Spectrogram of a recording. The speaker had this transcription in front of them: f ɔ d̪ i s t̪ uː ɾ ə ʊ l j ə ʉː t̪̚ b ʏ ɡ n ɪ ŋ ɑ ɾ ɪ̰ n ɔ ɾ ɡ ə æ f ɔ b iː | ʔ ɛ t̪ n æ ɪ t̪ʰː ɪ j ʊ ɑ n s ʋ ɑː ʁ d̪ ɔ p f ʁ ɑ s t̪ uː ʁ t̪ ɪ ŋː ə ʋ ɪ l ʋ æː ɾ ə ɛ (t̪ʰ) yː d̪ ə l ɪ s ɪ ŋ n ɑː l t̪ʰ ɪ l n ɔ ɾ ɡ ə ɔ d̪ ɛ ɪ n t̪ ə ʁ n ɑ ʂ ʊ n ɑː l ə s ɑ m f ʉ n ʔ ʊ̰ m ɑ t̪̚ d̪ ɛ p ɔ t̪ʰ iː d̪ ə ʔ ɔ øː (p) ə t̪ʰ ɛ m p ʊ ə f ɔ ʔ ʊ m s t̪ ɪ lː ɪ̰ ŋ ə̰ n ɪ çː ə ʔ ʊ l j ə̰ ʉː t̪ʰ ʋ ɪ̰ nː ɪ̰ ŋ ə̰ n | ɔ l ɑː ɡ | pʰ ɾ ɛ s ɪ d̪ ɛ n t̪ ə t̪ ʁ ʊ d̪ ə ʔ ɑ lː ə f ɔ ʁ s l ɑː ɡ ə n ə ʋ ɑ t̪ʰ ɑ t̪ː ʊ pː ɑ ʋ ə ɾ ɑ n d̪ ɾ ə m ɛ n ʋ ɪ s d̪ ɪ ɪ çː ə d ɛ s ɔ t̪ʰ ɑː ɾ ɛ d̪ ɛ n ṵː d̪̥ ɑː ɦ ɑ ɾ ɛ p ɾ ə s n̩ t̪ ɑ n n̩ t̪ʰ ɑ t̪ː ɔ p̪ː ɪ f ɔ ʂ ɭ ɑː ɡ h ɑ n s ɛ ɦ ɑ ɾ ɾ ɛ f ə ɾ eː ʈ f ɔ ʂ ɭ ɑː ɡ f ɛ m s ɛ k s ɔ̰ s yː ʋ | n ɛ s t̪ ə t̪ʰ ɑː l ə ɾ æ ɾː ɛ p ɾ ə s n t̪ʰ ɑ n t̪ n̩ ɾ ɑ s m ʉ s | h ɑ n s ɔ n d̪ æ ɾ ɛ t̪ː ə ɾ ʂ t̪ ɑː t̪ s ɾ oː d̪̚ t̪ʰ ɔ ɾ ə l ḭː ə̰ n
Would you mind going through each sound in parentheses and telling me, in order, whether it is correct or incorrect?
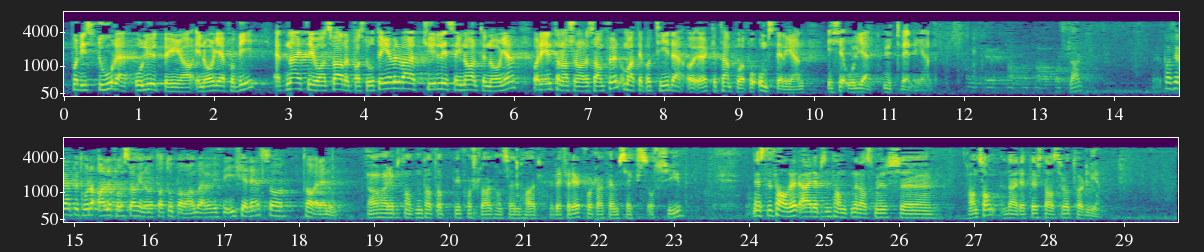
correct, incorrect: k

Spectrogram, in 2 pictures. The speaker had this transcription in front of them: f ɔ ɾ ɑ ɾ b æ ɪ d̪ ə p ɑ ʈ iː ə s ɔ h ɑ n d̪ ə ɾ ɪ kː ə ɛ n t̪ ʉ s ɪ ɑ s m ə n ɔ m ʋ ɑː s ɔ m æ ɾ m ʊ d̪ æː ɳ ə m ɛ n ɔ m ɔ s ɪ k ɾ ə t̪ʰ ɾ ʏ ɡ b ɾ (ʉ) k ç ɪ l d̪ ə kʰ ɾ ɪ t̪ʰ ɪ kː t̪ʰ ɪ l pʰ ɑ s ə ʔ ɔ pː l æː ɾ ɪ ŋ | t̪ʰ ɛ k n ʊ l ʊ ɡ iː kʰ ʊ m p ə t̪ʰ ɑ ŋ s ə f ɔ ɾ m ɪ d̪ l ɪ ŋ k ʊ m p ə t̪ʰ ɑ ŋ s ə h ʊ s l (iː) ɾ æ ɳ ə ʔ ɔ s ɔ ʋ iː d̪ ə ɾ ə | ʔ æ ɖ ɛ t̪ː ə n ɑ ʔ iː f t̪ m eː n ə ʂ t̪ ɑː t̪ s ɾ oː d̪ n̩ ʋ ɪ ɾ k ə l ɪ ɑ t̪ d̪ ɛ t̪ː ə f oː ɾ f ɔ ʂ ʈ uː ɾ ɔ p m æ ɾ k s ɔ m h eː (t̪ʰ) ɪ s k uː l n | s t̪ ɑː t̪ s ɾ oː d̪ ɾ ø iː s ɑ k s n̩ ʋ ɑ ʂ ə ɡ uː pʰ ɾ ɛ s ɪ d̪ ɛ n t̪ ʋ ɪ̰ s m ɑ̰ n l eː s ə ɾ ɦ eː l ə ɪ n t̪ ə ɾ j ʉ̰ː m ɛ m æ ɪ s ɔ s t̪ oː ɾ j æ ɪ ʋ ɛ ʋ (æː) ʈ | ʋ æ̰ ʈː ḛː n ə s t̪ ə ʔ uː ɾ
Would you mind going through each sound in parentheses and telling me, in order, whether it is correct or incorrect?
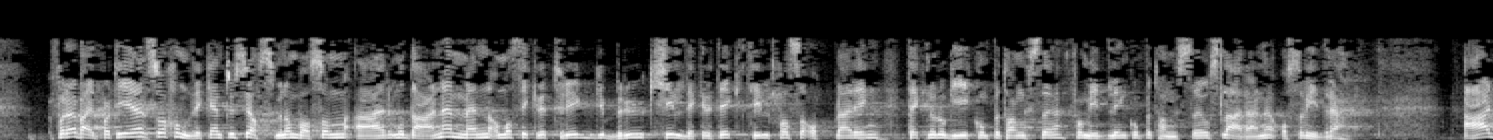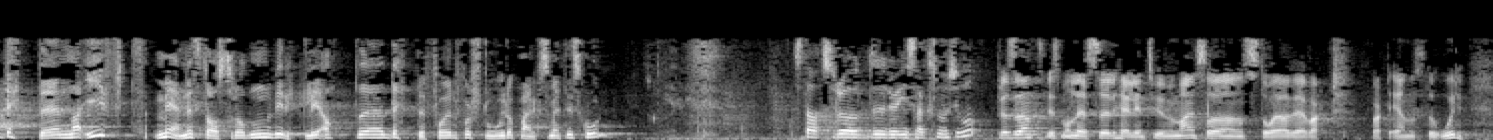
incorrect: ʉː, incorrect: æː, incorrect: t̪, incorrect: æ

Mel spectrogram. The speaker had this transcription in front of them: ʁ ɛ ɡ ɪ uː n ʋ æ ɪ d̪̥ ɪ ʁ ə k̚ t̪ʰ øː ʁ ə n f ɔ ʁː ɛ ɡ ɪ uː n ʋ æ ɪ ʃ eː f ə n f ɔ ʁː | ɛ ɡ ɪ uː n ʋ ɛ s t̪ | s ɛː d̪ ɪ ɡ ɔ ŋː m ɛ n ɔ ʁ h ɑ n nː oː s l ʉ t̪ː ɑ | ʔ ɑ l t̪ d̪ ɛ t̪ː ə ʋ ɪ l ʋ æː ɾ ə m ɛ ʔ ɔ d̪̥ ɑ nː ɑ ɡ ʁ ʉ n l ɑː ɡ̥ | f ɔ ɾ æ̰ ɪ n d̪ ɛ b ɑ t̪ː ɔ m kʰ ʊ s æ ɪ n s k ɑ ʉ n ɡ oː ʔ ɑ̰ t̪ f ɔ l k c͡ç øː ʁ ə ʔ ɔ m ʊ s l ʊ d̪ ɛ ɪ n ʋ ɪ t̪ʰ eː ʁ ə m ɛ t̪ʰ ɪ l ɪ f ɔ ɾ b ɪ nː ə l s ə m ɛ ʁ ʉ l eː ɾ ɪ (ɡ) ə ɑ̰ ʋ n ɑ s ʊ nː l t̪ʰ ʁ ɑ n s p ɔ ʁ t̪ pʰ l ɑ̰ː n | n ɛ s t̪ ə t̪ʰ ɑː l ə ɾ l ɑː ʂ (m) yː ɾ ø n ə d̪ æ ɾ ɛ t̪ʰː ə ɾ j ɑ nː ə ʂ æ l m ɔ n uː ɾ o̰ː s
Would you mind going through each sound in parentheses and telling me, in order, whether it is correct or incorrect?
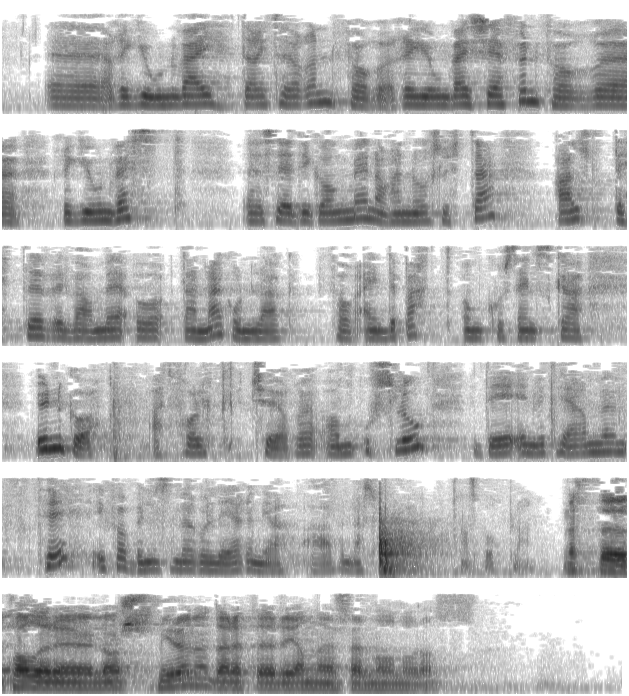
incorrect: ŋ, correct

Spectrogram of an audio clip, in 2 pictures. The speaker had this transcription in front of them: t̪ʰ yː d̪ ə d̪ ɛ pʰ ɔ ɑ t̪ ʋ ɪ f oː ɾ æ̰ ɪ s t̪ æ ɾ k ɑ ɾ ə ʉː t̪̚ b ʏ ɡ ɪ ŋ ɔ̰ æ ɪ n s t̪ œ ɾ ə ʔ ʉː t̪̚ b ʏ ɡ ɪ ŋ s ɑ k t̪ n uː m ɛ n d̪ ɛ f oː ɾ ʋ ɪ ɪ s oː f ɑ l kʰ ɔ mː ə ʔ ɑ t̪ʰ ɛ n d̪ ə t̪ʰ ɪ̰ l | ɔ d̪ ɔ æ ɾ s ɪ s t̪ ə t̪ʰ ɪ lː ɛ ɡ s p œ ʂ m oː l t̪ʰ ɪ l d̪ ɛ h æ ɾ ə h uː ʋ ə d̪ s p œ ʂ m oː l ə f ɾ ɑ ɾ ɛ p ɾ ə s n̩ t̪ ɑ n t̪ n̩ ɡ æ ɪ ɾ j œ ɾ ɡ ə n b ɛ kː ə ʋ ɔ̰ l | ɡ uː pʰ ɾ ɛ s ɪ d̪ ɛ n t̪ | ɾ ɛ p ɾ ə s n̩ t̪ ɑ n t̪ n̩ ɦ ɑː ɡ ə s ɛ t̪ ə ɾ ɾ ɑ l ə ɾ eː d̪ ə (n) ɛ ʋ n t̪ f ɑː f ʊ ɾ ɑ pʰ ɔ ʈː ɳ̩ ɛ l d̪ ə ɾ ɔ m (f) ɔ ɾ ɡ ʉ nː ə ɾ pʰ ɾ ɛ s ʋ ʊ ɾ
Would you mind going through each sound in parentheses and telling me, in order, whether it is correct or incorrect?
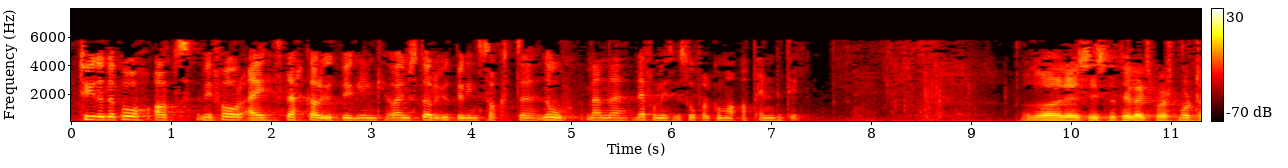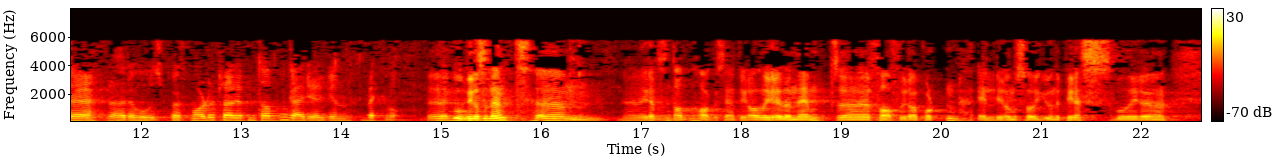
correct, incorrect: s

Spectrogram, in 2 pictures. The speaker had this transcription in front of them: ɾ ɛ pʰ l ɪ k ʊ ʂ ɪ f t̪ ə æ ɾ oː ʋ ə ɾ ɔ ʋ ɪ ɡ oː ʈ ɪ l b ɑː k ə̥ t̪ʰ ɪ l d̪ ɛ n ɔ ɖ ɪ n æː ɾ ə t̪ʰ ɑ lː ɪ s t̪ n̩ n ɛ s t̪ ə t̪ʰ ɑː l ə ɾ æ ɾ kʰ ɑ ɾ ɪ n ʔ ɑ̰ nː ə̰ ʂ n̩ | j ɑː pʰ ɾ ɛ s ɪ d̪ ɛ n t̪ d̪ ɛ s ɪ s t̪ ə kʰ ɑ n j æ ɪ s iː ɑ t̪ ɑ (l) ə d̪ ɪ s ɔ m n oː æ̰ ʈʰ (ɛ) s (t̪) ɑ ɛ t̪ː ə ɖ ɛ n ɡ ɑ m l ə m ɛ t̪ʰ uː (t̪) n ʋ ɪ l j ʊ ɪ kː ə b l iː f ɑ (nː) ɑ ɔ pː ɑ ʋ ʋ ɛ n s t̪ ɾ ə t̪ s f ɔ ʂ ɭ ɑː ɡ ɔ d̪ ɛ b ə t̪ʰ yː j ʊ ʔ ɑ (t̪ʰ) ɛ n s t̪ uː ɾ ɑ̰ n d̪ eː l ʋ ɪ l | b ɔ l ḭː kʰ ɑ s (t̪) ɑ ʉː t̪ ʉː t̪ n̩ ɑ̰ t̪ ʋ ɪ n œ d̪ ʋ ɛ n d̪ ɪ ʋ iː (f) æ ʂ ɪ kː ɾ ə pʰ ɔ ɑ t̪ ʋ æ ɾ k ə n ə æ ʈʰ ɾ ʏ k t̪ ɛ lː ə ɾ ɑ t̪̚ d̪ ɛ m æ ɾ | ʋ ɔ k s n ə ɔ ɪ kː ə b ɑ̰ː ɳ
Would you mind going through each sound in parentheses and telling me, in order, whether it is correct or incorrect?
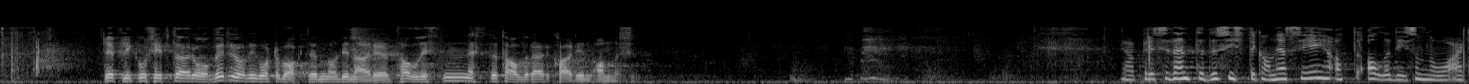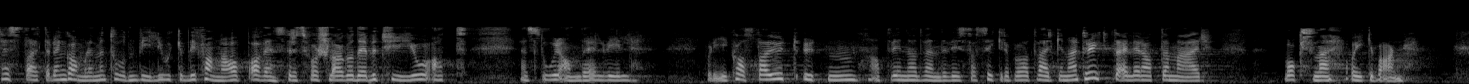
incorrect: lː, correct, correct, incorrect: d̪, incorrect: ŋː, incorrect: t̪, correct, incorrect: s

